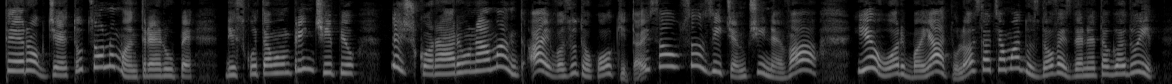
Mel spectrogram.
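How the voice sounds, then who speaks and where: A woman's voice: high-pitched, very animated, pitched above the performer's own voice. A woman doing a pompous old notary. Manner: pompous, theatrical, drawn-out emphasis. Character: pompous older male notary, theatrical uncle.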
